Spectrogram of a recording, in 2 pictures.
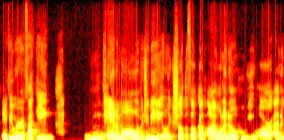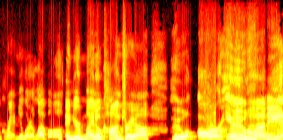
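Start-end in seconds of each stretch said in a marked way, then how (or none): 0.0-3.3 high, mocking voice for a silly question; lightly mocking high voice. Parodying shallow questions. 9.1-11.3 slow, high, teasing voice; high sassy drawl; playful probing. Pretend. Probing question, drawn out.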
